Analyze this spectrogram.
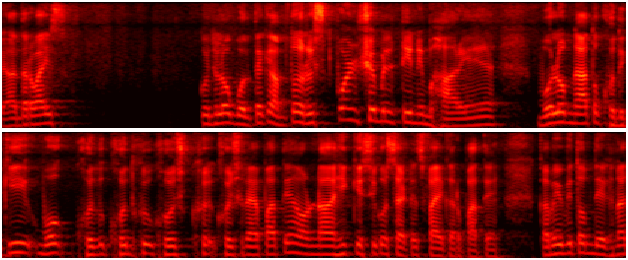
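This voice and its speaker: Regular guy answering his viewers' comments, talks frank and blunt, scolds them a bit, medium pitch. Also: a little mellow. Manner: mixes English words into his talk. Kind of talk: casual commentary reading comments.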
